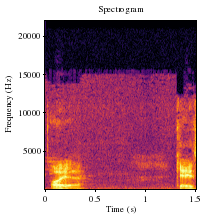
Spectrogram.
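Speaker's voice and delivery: ordinary talk, nothing marked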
